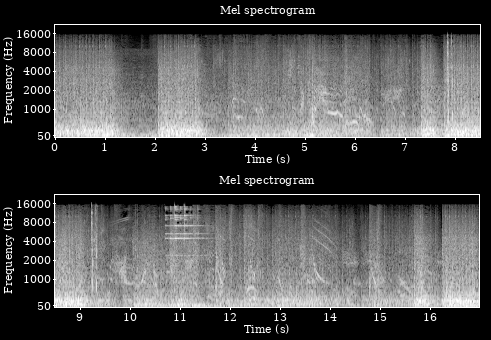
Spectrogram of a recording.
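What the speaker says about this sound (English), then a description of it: "I'm being shot already!" Sustained gunfire from Halo: Combat Evolved plays as a dense fusillade of rapid automatic shots and bursts, loud and continuous across the whole stretch with crashes and mechanical clatter mixed in.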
